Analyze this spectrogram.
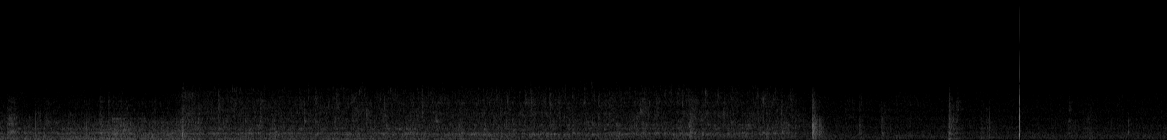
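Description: Water rushing and splashing inside a homemade plastic-bucket room cooler. It stops about eight seconds in, and a few sharp plastic clicks and knocks follow, the loudest near the end.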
